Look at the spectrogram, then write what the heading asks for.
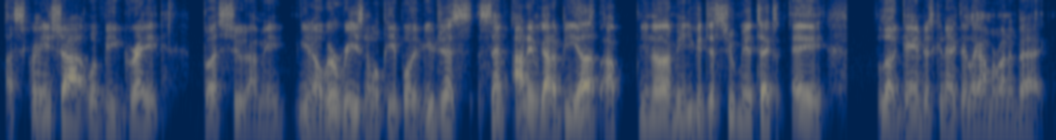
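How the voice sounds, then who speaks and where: A man's voice: deep voice, a little fast. A man talking casually as a league commissioner on a podcast, in a colloquial, rambling way peppered with "you know".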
